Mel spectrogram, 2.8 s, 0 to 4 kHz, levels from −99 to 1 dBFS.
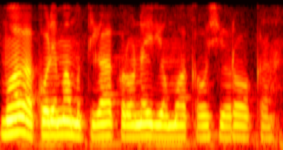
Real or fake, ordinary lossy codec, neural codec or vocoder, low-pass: real; none; none; 3.6 kHz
